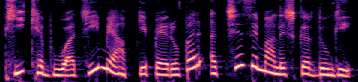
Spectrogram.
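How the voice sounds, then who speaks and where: A woman's voice: medium pitch, sing-song, normal speed. A woman voicing a polite young daughter-in-law in a cartoon, eager to please. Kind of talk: Hindi cartoon voice acting.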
